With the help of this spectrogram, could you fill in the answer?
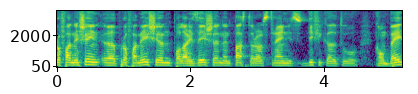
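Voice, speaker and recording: Speaking with a non-native accent, a man uses a medium pitch, a dark, mellow tone and a monotone, flat intonation at a fairly quick pace. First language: not English. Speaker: researcher on religion. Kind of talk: conference talk. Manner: halting.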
